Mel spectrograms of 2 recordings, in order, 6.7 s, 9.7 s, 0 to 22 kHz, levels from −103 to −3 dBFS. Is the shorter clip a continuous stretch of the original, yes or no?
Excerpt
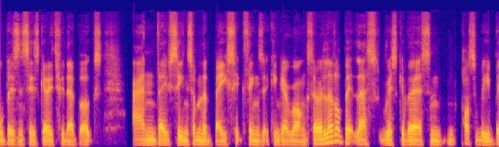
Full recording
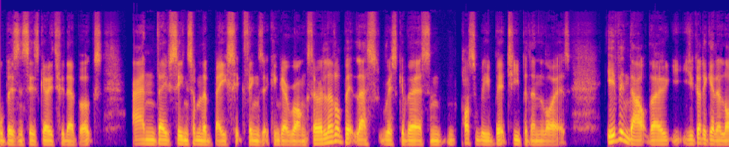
yes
